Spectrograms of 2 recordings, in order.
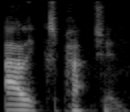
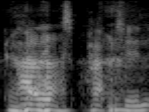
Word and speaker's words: Alex Patching: in the Tea Hut HQ, and that is Alex Patchin. I said it right, didn't I? That's it, mate. Alex Patchin, yeah.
